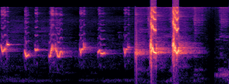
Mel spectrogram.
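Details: Yellow-vented bulbuls in a group (ombyokan), used as a lure to start birds singing. Soft bubbly whistled notes, then two loud, harsh, broadband chirps and a faint low buzz at the end.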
